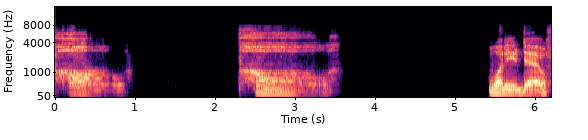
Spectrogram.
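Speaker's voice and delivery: deliberate, very slow, soft murmuring call. Narrator voicing a lady dragon leaning in toward the player, speaking very slowly. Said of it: "you just hear her very slowly just say".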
